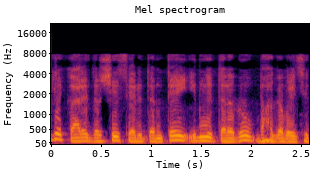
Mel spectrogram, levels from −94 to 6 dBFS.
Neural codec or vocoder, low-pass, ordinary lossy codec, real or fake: codec, 16 kHz, 6 kbps, DAC; none; none; fake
